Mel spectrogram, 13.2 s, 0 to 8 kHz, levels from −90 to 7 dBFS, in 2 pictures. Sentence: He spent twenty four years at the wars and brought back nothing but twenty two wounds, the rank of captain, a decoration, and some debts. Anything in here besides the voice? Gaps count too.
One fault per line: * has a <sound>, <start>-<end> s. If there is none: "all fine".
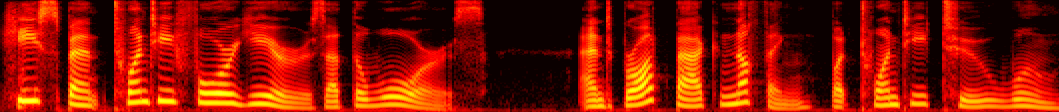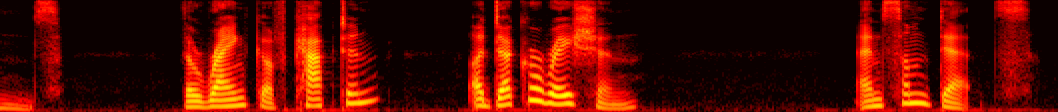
all fine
